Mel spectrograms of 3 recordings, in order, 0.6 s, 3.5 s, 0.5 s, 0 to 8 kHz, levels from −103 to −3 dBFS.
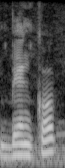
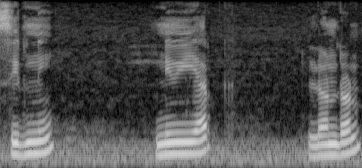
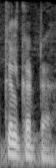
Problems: background sounds at intervals, continuous background conversations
